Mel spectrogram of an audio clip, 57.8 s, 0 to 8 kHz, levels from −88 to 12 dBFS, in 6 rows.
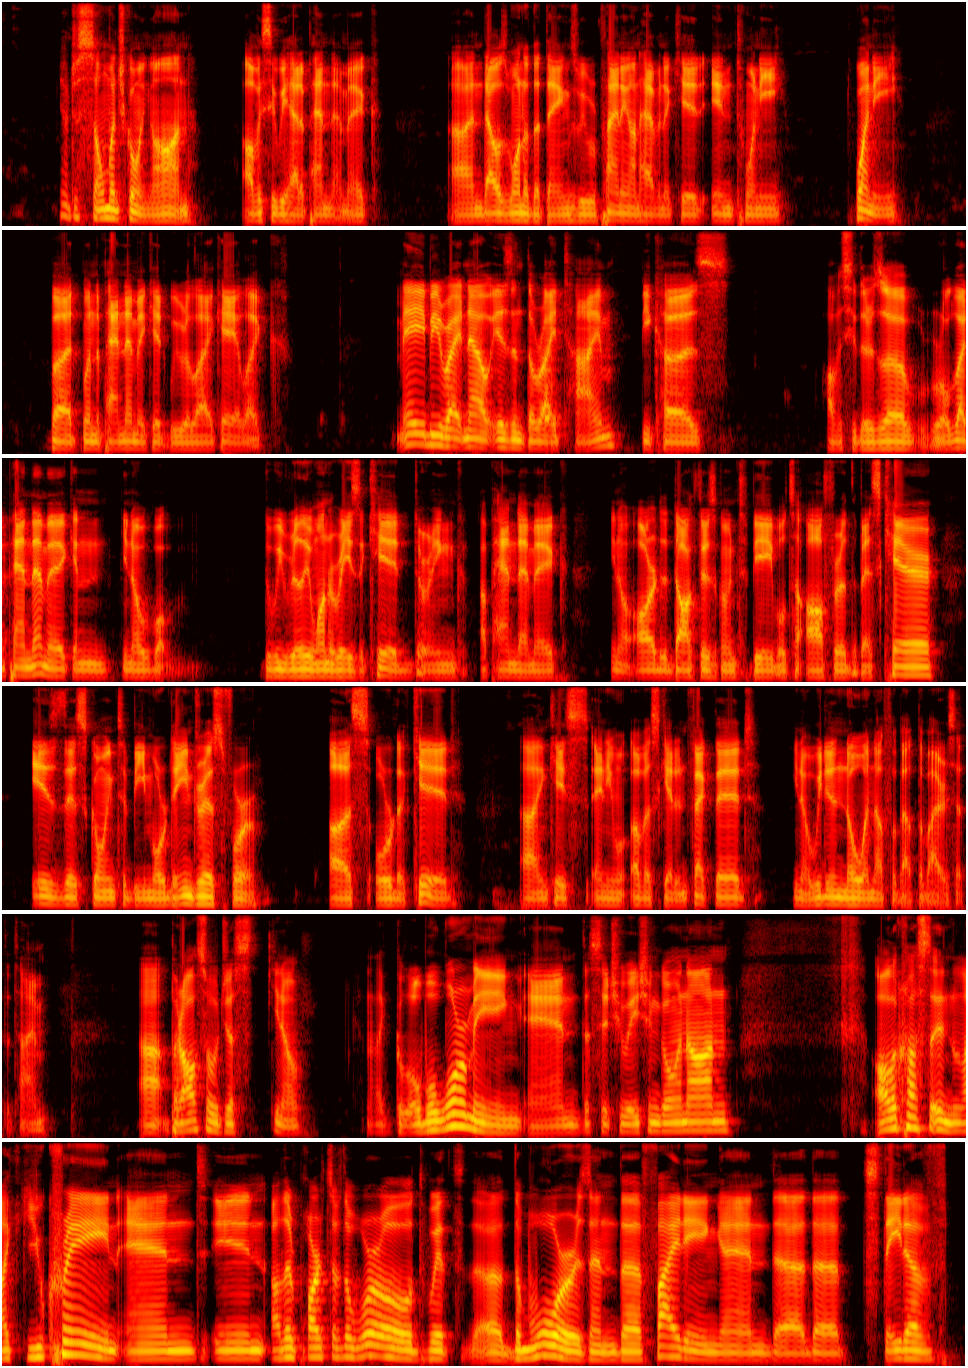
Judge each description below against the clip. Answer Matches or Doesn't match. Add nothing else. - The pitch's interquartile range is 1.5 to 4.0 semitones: Doesn't match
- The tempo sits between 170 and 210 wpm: Doesn't match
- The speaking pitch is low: Matches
